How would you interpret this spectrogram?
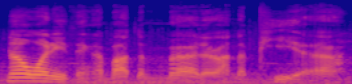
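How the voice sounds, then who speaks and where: A man voicing an aloof, curt fledgling vampire in a measured, dry manner for a video game role-play. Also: fairly low pitch, very animated, fairly bright tone, soft background music.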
